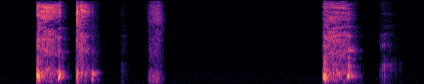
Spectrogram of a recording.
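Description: Short bursts of harsh, dry coughing in quick pairs with quiet gaps; a barking quality to the coughs.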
